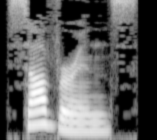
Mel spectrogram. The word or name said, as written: sovereigns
